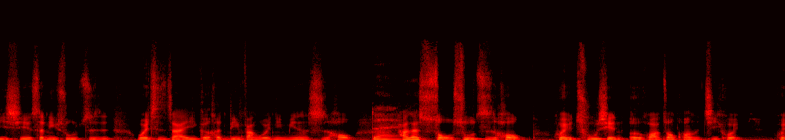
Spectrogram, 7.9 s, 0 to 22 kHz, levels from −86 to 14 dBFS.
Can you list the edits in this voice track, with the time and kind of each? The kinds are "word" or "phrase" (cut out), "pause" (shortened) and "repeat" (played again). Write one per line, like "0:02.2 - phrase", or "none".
none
